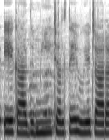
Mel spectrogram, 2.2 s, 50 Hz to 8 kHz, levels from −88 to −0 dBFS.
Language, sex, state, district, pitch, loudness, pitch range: Hindi, female, Jharkhand, Deoghar, 220 Hz, -12 LUFS, 210-230 Hz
